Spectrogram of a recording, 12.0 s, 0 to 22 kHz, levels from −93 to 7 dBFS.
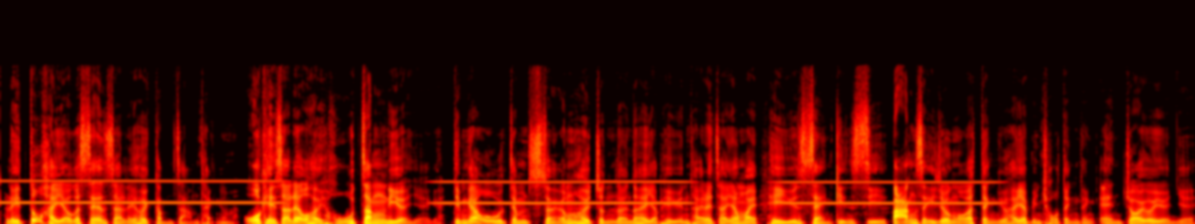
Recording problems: high-pitched whine; loud; until 3 s, from 4.5 to 7 s and from 8 to 10 s; 2 kHz, 10 dB below the speech

